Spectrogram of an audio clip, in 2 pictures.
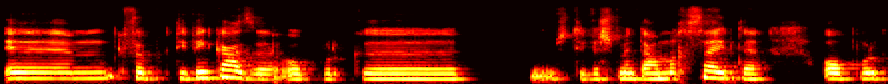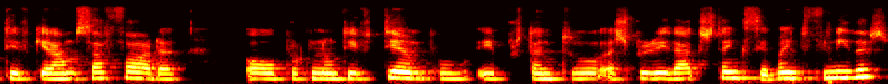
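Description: Nothing much is heard behind the voice. Its intonation stays monotone and flat. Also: woman. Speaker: endocrinologist. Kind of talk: interview.

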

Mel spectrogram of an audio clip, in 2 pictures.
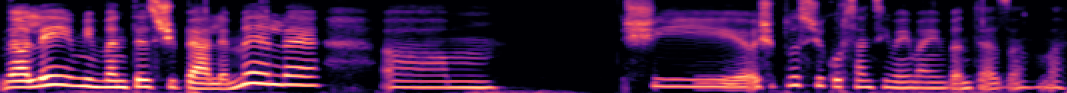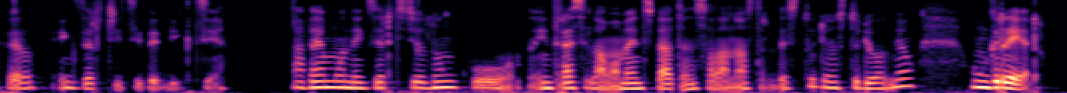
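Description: Speaking in a plain, everyday voice, a woman with a medium pitch and lively intonation keeps a moderate pace on a very clean recording with a silent background. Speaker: diction and public speaking coach. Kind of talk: casual interview.

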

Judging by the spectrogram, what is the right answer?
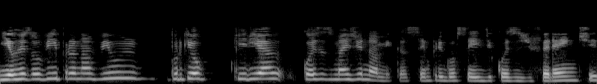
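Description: This woman has a normal speaking voice at a fairly high pitch. She keeps a moderate pace with lively intonation. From São Paulo state, Brazil (São Caetano do Sul). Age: 20s. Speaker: cruise ship crew member. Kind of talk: casual chat. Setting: remote call.

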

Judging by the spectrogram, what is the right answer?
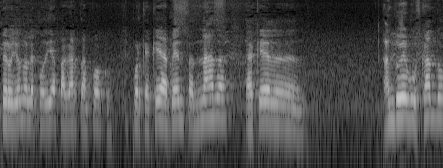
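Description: Noticeable background noise sits behind a man who speaks at a moderate pace with a high pitch and a monotone, flat intonation. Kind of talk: personal testimony. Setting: radio program.

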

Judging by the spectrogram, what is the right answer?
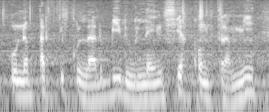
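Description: Male voice with ordinary pitch variation, noticeable background noise and audible room echo. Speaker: economist, former public health-insurance head. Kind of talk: interview. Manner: formal.

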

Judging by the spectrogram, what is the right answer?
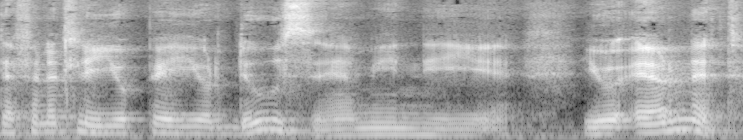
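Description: An ordinary speaking voice from a man, moderate in pace, with lively intonation. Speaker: co-host interviewer.

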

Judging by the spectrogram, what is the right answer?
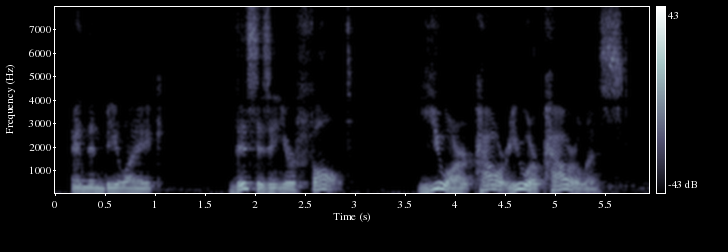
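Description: With a dark, mellow tone and a fairly high pitch, a man talks at a fairly slow pace with lively intonation and long, frequent pauses. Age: 30s. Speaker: podcast co-host in addiction recovery. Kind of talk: casual chat.

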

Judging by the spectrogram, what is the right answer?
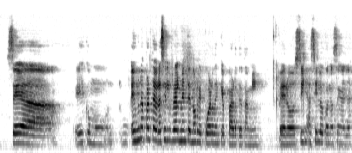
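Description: Featuring ordinary pitch variation, a plain, everyday voice proceeds at a moderate pace. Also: woman, medium pitch for a woman. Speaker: podcast co-host. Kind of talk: casual chat. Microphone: saturated, poor audio.

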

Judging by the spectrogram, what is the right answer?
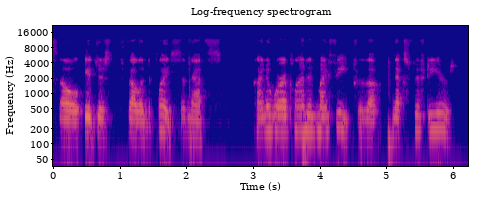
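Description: Her voice is pitched fairly low. The woman speaks with a Midwestern US accent. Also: moderate pace. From US Midwest. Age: 60s. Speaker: motivational speaker and sales consultant. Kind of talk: casual interview, storytelling. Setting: remote call from the US. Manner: animated, laughs often.

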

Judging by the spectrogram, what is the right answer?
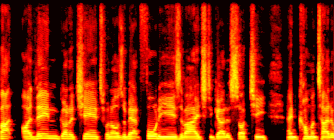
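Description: A man with an Australian accent, his fairly high pitch for a man at a moderate pace, on a very clean recording with a silent background and a dry, close sound with no echo. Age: 40s. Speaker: sports commentator. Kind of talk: casual chat.

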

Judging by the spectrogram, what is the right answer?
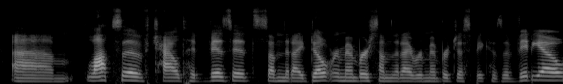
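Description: On a very clean recording with a silent background, a woman with an American accent speaks at a moderate pace in a bright, sharp tone. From US Pacific Northwest, Seattle. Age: 30s. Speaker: podcast co-host. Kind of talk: casual chat. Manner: animated.

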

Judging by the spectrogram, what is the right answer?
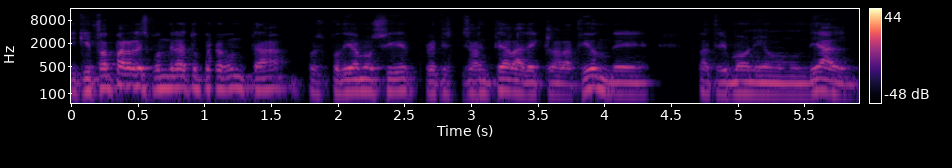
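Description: This man has a plain, everyday voice at medium pitch with ordinary pitch variation. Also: moderate pace. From Spain, Burgos. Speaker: local history expert. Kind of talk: interview.

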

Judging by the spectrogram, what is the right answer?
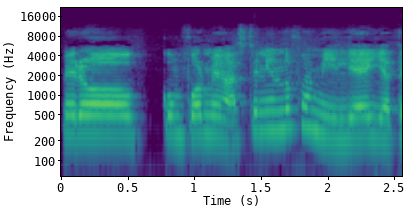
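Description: A woman talks at a moderate pace in an unremarkable speaking voice. Her pitch is fairly high. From Mexico. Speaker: podcast host, former exchange student. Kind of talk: casual solo podcast monologue.

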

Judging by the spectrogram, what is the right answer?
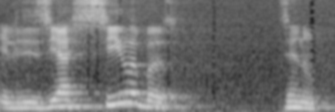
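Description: A man speaks with a Paraíba accent. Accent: Northeastern Brazilian (Paraíba). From Paraíba Brejo region, Brazilian Northeast. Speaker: cordel poet and history student. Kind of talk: casual interview chat.

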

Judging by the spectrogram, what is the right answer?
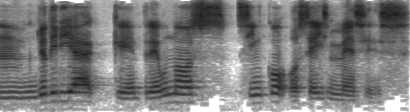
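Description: Heard dry and close with no echo, a man's fairly high voice has a bright, sharp tone and ordinary pitch variation. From Mexico City. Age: 20s. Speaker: parkour athlete. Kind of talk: interview.

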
